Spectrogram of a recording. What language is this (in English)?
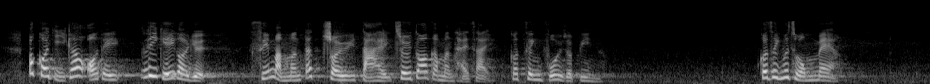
Cantonese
